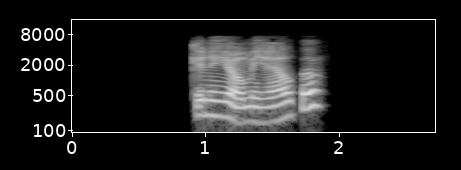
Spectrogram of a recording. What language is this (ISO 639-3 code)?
fry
